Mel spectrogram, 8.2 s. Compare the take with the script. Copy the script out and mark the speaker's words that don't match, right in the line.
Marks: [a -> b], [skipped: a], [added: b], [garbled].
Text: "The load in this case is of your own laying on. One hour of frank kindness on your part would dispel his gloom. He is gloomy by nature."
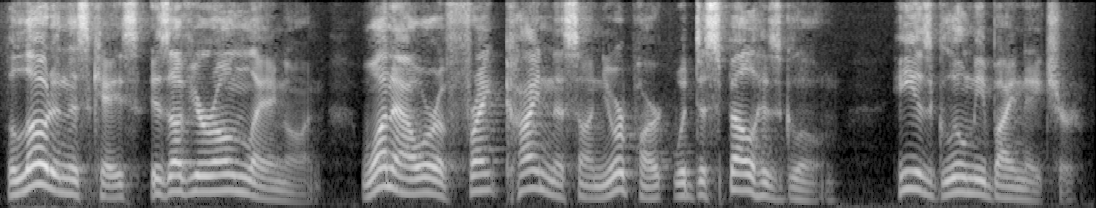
"The load in this case is of your own laying on. One hour of frank kindness on your part would dispel his gloom. He is gloomy by nature."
